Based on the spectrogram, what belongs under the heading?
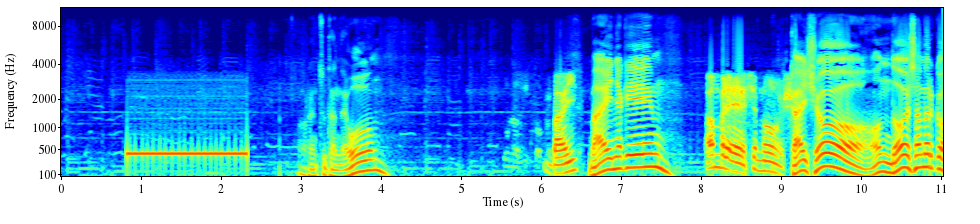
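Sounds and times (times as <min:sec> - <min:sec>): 
telephone line tone while placing a call: 0:00.8 - 0:02.4
speech: 0:03.2 - 0:04.2, 0:06.1 - 0:11.0.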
